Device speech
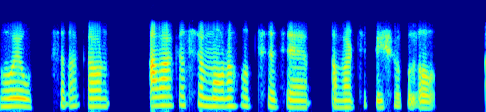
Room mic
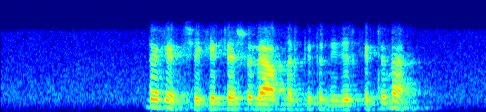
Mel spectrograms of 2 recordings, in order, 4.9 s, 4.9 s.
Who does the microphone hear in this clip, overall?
user only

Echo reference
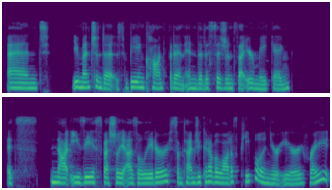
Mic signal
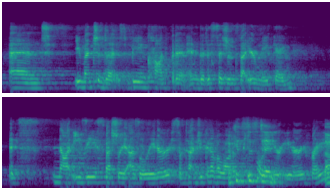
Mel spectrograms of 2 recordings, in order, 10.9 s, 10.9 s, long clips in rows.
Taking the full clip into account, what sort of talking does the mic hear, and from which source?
both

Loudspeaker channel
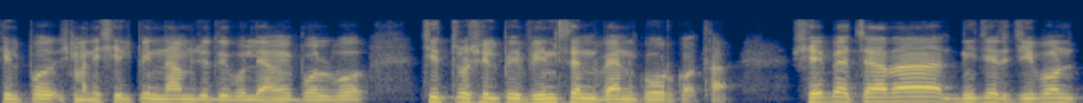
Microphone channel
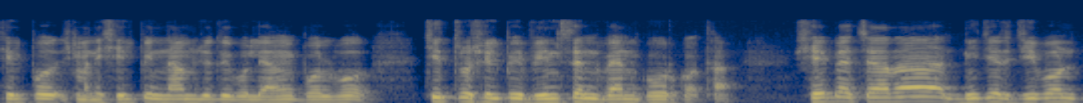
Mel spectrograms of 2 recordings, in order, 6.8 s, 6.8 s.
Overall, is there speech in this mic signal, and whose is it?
echo only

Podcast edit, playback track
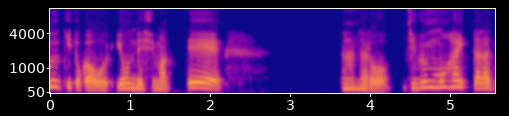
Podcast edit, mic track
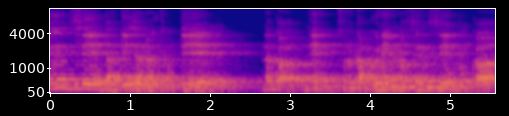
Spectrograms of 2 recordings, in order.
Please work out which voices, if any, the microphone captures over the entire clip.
both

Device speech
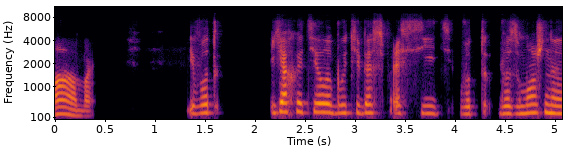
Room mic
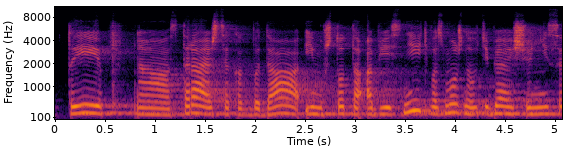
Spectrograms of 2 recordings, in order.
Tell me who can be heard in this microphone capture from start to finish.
user only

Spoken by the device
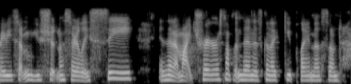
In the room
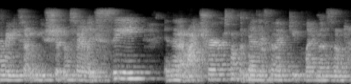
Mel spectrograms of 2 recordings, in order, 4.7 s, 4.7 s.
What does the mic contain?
both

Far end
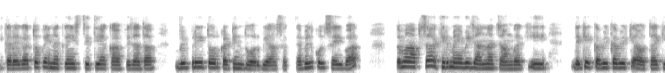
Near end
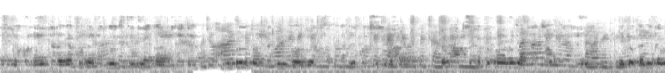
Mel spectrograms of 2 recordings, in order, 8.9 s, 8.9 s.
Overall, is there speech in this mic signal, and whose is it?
both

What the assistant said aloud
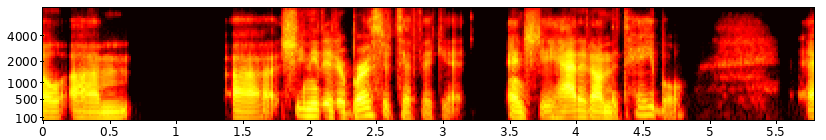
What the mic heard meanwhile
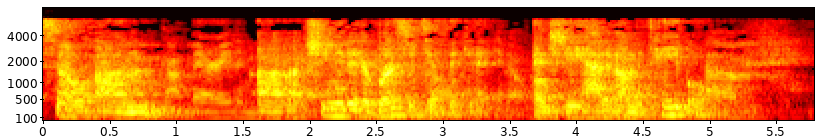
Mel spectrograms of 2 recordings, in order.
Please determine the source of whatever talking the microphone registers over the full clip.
both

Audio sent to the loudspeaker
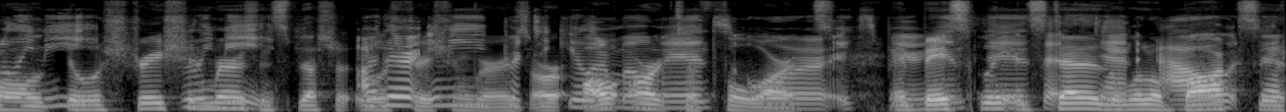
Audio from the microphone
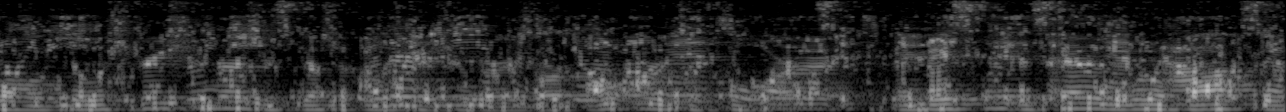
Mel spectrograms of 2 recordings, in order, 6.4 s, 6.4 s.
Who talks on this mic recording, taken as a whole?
echo only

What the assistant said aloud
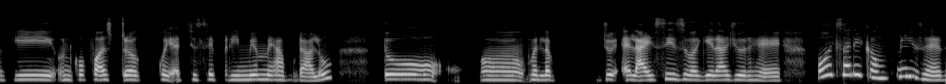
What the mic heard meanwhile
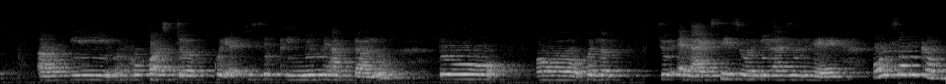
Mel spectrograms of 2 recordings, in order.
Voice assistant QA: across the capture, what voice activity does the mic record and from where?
echo only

